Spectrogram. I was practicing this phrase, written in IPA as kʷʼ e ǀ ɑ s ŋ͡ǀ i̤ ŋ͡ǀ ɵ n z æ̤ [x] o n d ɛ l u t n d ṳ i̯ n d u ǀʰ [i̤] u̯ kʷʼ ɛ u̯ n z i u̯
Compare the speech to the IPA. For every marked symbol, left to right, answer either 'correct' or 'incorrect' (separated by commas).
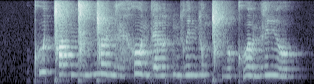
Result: correct, correct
